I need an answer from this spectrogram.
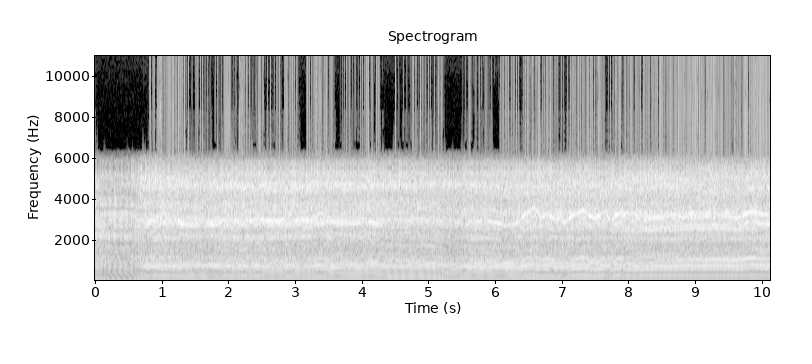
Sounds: Chainsaw, chainsawing trees

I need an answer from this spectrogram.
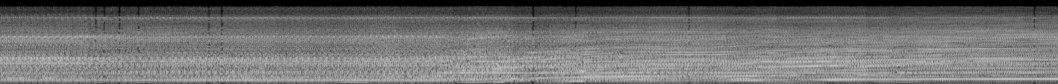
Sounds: Engine

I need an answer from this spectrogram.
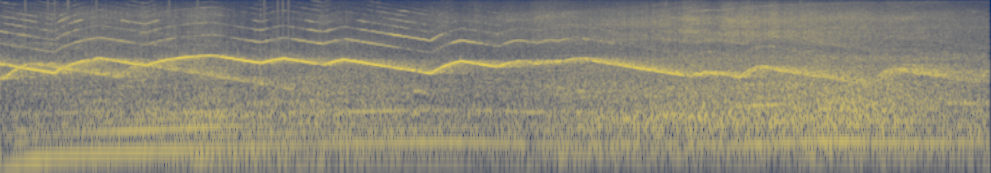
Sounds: Engine, Vehicle

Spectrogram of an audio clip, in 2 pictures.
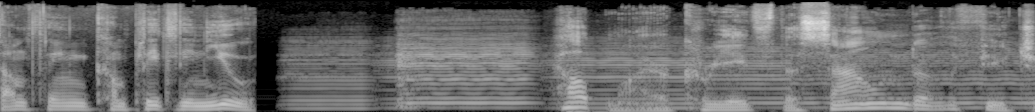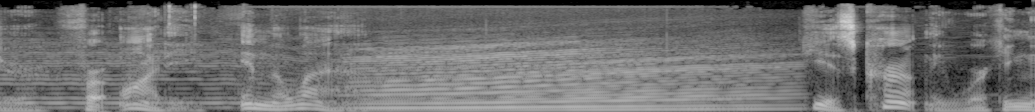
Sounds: Music, Speech

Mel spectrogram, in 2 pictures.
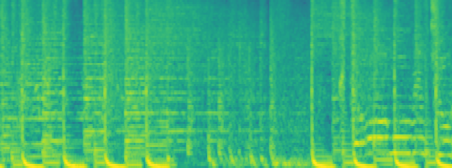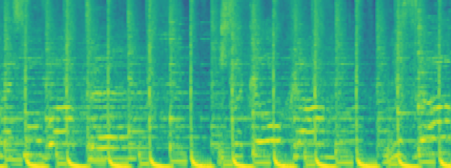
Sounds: Music, Exciting music

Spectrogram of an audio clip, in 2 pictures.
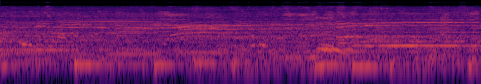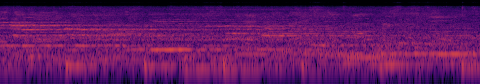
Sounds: Speech, Music

